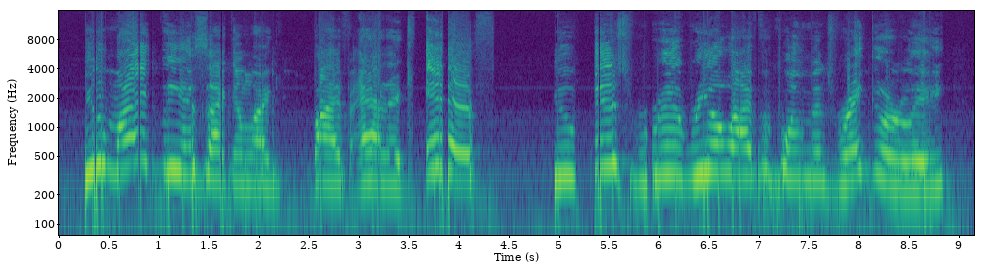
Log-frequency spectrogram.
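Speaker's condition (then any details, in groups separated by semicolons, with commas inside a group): Cerebral palsy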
